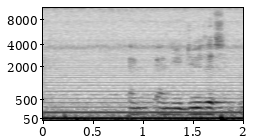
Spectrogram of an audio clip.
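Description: Steady electrical mains hum, a low drone with its overtones, with faint speech coming in about a second in.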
